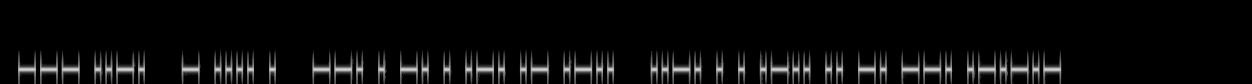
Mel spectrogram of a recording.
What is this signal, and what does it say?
Morse code, heard as a keyed tone, about 22 wpm, 700 Hz. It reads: OF THE GENERAL FEELING.
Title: Sentences from Top 1400 Words 22wpm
